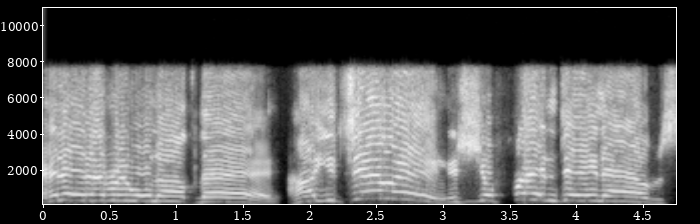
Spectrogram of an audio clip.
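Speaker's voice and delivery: put-on British accent. Greeting listeners at the start of the show, put-on British accent. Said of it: "I'm not trying to do a fucking British accent".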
